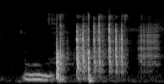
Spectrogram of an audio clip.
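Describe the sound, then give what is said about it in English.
A green ten-sided die, rolled for a perception roll, clatters across a hard tabletop in a quick series of sharp, rattling bounces before settling, fairly loud, after a brief low hum at the start. “The green dice is a 10-sided dice.”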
